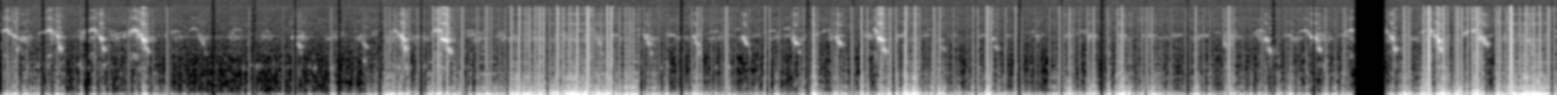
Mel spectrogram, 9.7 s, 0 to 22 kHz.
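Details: Booted eagle chicks at the nest on 3 July 2023, as the father brings a bird as food, give thin, high, falling peeps in short bursts over heavy low thumping and rustling.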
